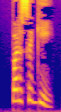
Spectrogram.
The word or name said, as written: persegi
